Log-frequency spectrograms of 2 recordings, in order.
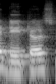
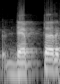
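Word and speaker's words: debtors: ध्यान रखिएगा डेटर्स में बी जो रहता है वो क्या रहता है? साइलेंट रहता है। पहले ही दिन अगर जाके बोल दिया डेप्टर का लिस्ट भेजिए समझ जाएगा कि कितने बड़े अकाउंटेंट हो।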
